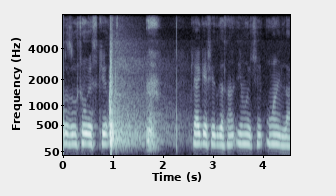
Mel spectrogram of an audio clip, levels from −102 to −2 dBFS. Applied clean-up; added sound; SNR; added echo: none; Door / Car; 5 dB; none.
